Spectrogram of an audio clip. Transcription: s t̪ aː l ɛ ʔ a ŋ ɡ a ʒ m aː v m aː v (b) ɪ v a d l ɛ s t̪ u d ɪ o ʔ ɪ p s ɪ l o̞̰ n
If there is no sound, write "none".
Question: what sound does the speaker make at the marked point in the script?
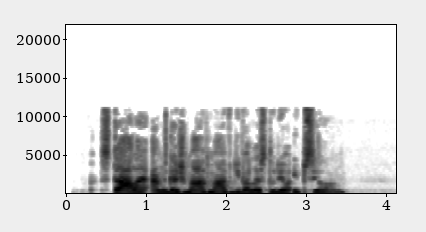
ɟ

